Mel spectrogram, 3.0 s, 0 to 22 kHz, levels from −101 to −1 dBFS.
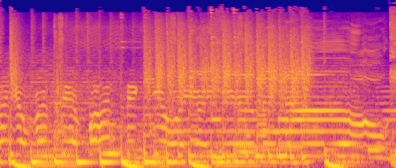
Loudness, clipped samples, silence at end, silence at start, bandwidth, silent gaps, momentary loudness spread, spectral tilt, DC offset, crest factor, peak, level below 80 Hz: -10 LUFS; under 0.1%; 0 s; 0 s; 18 kHz; none; 3 LU; -4.5 dB/octave; under 0.1%; 10 dB; 0 dBFS; -18 dBFS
